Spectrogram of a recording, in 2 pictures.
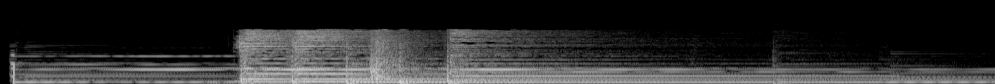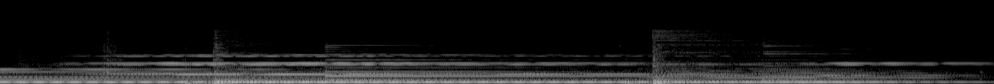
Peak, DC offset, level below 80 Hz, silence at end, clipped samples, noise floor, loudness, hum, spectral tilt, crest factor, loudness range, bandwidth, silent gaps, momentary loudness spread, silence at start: -2 dBFS; under 0.1%; -38 dBFS; 0.1 s; under 0.1%; -46 dBFS; -23 LUFS; none; -7 dB/octave; 22 dB; 17 LU; 5.4 kHz; none; 19 LU; 0.1 s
